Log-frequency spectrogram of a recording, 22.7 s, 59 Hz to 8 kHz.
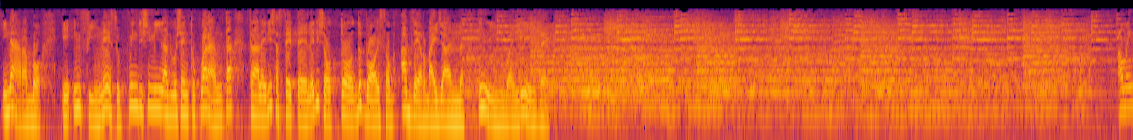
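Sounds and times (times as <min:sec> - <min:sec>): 
speech: 0:00.0 - 0:11.9, 0:22.4 - 0:22.6
church bells of St. Peter's Basilica in the Vatican pealing: 0:08.8 - 0:22.6.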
